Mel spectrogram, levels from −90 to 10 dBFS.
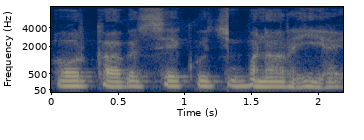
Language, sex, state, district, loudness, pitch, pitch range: Hindi, male, Bihar, Darbhanga, -29 LUFS, 135 Hz, 130-140 Hz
